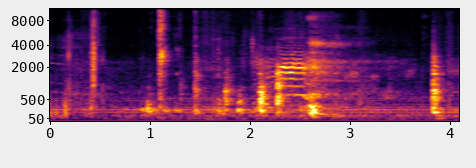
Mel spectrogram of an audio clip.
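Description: Young doe goat bleating once, a short wavering bleat about two seconds in, as she struggles against being held for hoof trimming. A few sharp knocks come before it and just before the end.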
